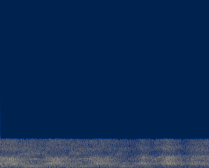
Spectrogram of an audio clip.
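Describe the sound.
A crowd shouts back in unison in response to the religious chant Nara-e-Haidri. The loud collective calls swell and recede in a few waves.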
